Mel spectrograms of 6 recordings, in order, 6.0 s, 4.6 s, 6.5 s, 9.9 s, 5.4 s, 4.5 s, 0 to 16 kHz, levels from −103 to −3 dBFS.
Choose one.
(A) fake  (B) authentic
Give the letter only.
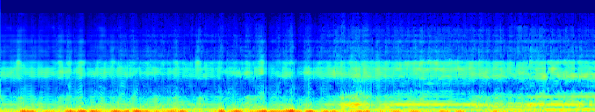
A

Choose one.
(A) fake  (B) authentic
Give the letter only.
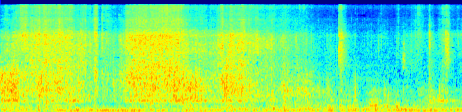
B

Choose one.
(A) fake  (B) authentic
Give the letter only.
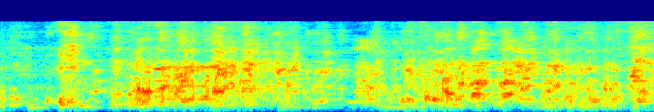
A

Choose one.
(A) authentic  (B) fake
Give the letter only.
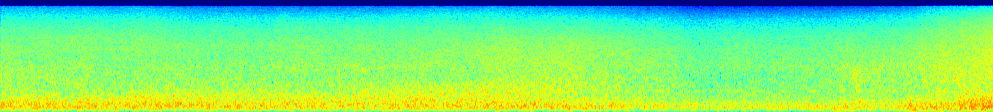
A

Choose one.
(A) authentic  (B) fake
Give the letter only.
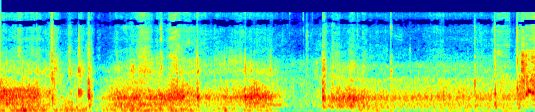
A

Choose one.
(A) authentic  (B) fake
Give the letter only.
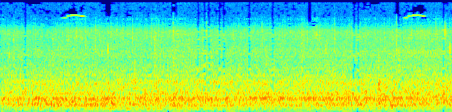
A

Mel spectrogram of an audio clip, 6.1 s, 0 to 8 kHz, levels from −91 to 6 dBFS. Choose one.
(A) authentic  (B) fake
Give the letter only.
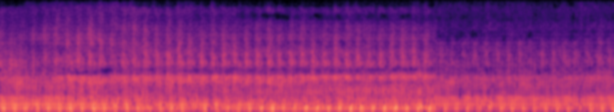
B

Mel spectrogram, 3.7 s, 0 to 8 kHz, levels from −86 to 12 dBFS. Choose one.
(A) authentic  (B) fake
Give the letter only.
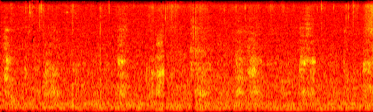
A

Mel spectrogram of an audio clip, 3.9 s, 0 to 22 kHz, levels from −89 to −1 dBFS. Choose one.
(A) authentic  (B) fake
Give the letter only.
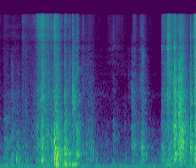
B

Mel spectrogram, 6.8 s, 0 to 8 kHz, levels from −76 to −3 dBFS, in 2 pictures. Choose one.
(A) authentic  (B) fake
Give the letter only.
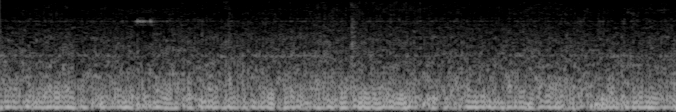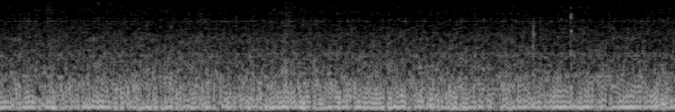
B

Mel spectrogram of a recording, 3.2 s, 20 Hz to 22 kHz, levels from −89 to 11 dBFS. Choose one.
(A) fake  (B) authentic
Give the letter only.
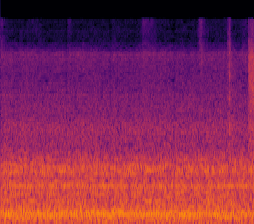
B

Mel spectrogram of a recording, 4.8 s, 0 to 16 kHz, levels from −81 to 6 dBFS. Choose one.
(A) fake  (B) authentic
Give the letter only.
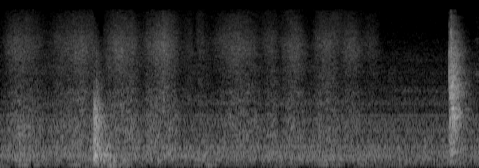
B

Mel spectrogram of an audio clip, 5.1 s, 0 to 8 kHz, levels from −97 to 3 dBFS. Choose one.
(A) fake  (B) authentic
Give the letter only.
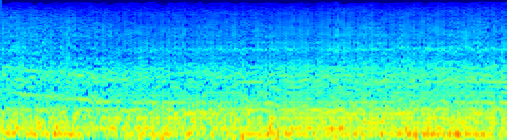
A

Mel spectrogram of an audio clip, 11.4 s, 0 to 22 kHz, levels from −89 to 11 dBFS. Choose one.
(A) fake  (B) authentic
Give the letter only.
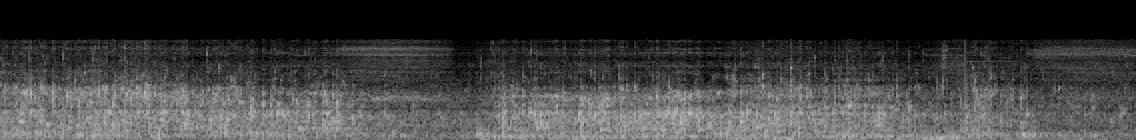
B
